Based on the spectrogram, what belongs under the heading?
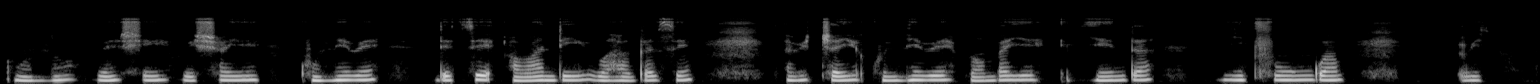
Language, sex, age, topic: Kinyarwanda, female, 18-24, government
